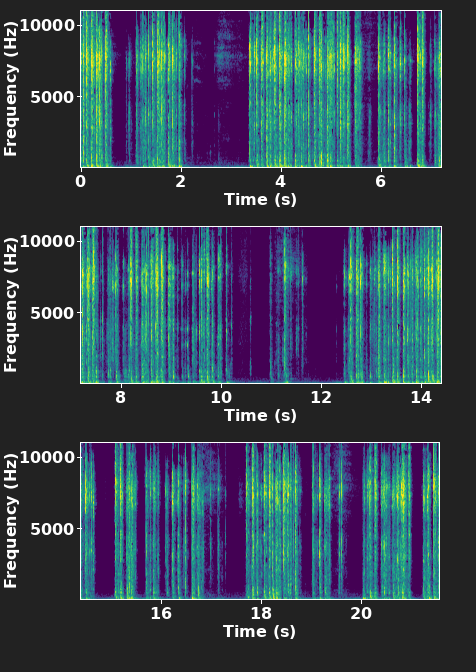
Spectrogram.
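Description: Computer keyboard typing comes in bursts of rapid, close clicking separated by short pauses, with no voices present.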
